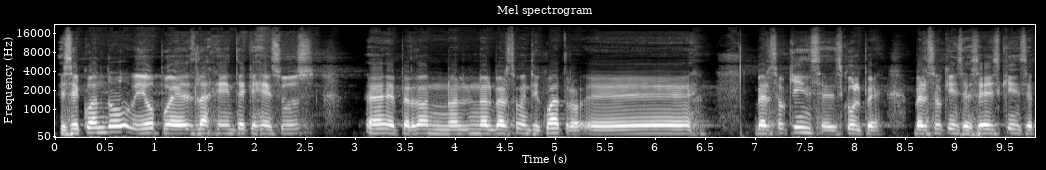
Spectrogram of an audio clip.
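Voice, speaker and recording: Male preacher, higher-pitched, smooth resonant voice, halting delivery that keeps restarting, long church-hall echo. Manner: halting, restarts and corrects himself often. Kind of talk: sermon.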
